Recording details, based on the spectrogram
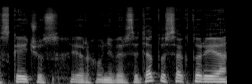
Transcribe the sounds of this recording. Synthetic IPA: skɐɪt͡ʃʲʊsɪɾʊnʲɪʋʲɛɾʲsʲɪt̪ʲæt̪usʲækt̪oːɾʲɪjɛ

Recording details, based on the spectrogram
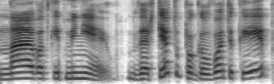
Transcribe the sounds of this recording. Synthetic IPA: nɐʋɐt̪kɐɪpmʲɪnʲeːjɛʊʋʲɛɾʲt̪ʲeːt̪upɐɡɐlˠʋoːt̪ʲɪkɐɪp

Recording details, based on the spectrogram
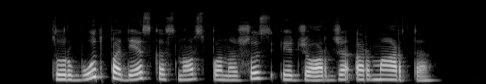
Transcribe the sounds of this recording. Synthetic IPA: t̪ʊɾbuːt̪pɐd̪ʲeːskɐsnoːɾspɐnɐʃʊsɪd͡ʒʲɔɾʲd͡ʒɐʔɐɾmɑɾt̪ɐ

